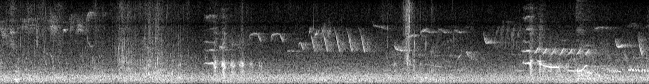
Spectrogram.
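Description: Small birds singing, many quick high chirps and trills, over a steady rushing hiss.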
